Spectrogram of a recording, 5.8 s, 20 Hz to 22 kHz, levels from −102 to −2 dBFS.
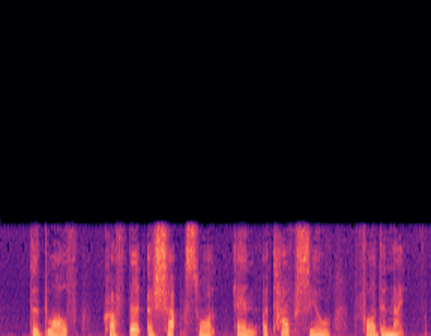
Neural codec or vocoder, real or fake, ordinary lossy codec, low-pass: codec, 16 kHz, 1.1 kbps, Voila-Tokenizer; fake; none; 7.2 kHz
